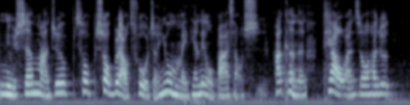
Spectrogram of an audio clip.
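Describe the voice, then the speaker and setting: This woman has an ordinary speaking voice, pitched fairly high. Her intonation is lively and her pace moderate. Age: 30s. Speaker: e-commerce entrepreneur, former trainee entertainer. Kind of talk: casual interview chat.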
